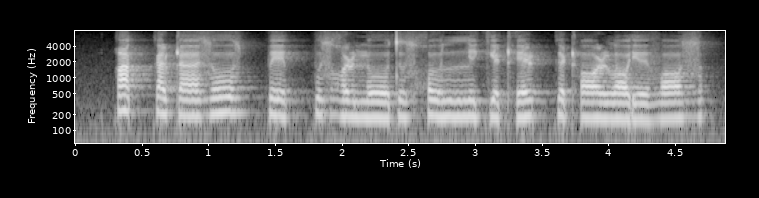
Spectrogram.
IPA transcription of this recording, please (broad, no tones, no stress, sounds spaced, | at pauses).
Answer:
q ɐ kː a ɭ ʈ ɐː z oː z pː eː pː u z ʁ o ɭ n oː t u z χ u lː i kʲ ɛ ʈʰ e ɭ kː ɘ ʈʰ ɔː ɭ l ɔ ɾʲ ɘː v ɔ z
